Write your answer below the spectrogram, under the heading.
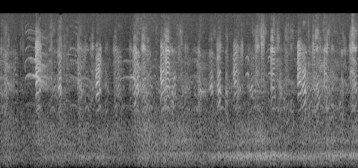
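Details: Nesting Black Skimmer family, two adults with two chicks, one perhaps hatched within hours, at Nickerson Beach, Long Island, New York: short, nasal, barking yips overlapping as several call at once, over a steady low rush of wind or surf.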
